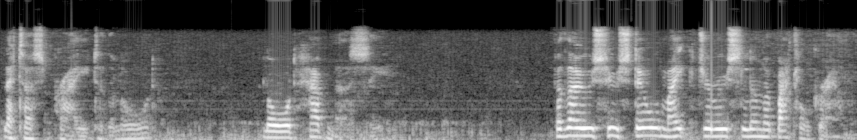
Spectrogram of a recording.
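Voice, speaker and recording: A man in his fifties leading formal prayers in a solemn, measured manner with deliberate pauses. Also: fairly high pitch, darkish tone. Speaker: intercessor leading prayers in a church service. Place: domestic room, indoors. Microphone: webcam or laptop microphone. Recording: muffled webcam audio with background noise.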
